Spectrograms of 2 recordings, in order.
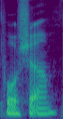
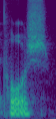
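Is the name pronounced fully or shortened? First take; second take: fully; shortened. First: The name is pronounced fully and carefully. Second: The name is pronounced in a shortened, relaxed way. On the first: This is the official pronunciation. The speaker calls it right. "I know it's meant to be Porsche" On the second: This is the casual everyday pronunciation. The speaker calls it wrong. "I just say Porsche because I'm lazy"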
